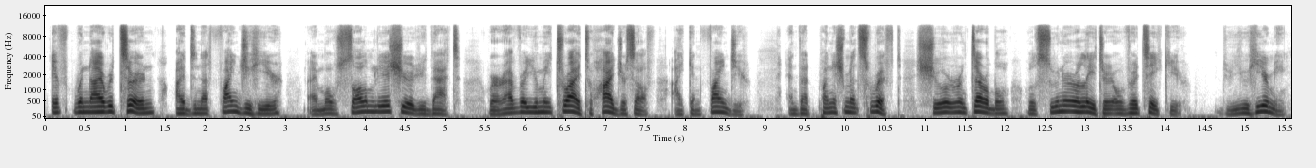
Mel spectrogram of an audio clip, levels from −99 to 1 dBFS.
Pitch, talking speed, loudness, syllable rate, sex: 125 Hz, 170 wpm, -19 LUFS, 4.7 syllables/s, male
